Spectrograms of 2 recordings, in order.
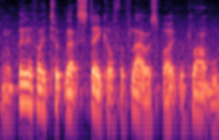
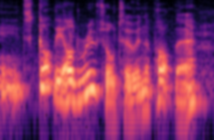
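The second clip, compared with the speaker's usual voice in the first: wry, sarcastic, sing-song understatement; 7 semitones higher than usual. Describing the roots of a potted orchid, sarcastic. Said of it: "And now I'm being sarcastic again".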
